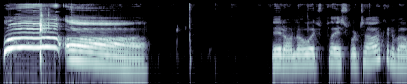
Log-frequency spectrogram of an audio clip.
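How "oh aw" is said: mock wail. Real, not acted. Reacting to a fall.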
